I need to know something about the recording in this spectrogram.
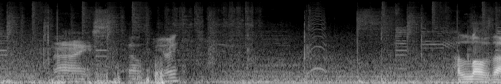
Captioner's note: foreign language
